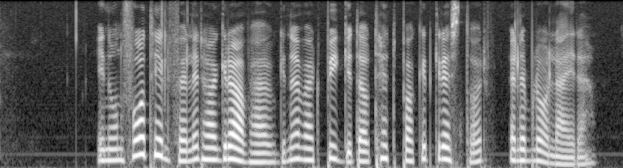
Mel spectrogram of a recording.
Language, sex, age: Norwegian, female, 52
